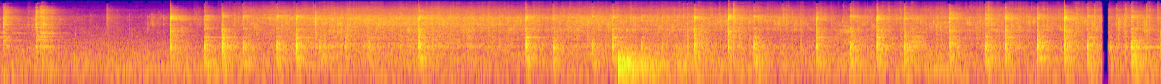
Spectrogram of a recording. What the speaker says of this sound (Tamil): கடுகு மட்டும் தாளிச்சா போதும்.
